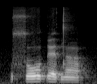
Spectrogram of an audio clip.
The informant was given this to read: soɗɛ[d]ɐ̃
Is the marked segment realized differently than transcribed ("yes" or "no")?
no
